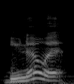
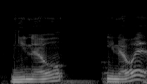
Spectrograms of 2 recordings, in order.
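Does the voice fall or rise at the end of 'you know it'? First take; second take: falls; rises. First: The voice falls at the end, like a statement. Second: The voice rises at the end, like a question. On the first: The speaker calls it wrong. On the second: The speaker calls it right.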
